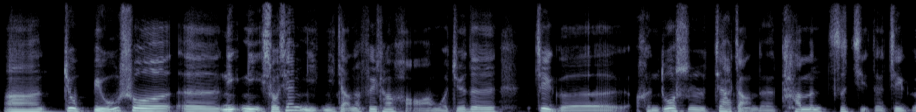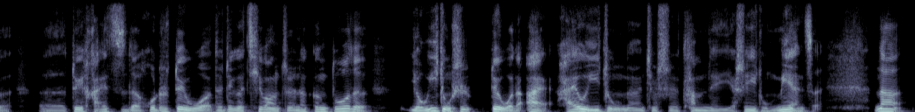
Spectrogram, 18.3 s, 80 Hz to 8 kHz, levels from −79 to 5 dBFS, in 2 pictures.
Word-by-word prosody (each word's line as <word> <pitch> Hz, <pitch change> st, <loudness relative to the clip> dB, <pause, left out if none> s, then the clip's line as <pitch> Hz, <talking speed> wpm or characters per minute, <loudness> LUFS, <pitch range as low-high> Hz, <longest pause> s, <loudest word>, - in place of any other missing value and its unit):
啊， 120 Hz, 0 st, +2 dB, 0.2 s
就 190 Hz, -1 st, +5 dB
比 160 Hz, -6 st, -1 dB
如 140 Hz, +11 st, +4 dB
说， 180 Hz, -4 st, +4 dB
呃， 125 Hz, -2 st, 0 dB
你 140 Hz, +1 st, +7 dB
你， 160 Hz, -2 st, +5 dB
首 140 Hz, -1 st, +2 dB
先 225 Hz, +6 st, -1 dB
你 115 Hz, -3 st, 0 dB
你 125 Hz, -1 st, -3 dB
讲 125 Hz, -, -5 dB
得 120 Hz, -, -3 dB
非 155 Hz, +6 st, -2 dB
常 150 Hz, 0 st, -3 dB
好 140 Hz, -, -11 dB
啊。 90 Hz, +2 st, -11 dB
我 110 Hz, -2 st, -8 dB
觉 125 Hz, +1 st, -4 dB
得 140 Hz, -1 st, -1 dB, 0.4 s
这 170 Hz, -4 st, +3 dB
个， 105 Hz, -2 st, -5 dB
很 105 Hz, -1 st, -6 dB
多 180 Hz, -, +2 dB
是 140 Hz, -8 st, -3 dB
家 155 Hz, +5 st, -3 dB
长 90 Hz, -, -6 dB
的， 100 Hz, 0 st, -10 dB
他 145 Hz, -, -5 dB
们 140 Hz, -3 st, -1 dB
自 135 Hz, +1 st, -5 dB
己 135 Hz, +1 st, -6 dB
的 100 Hz, -, -10 dB
这 115 Hz, +4 st, -3 dB
个， -, -, -13 dB, 0.2 s
呃， 105 Hz, 0 st, -12 dB
对 130 Hz, +5 st, 0 dB
孩 130 Hz, -, -4 dB
子 125 Hz, 0 st, -3 dB
的， 115 Hz, -4 st, -2 dB
或 135 Hz, +6 st, -2 dB
者 115 Hz, -, -2 dB
是 -, -, -1 dB
对 140 Hz, +2 st, +4 dB
我 115 Hz, -4 st, +2 dB
的 115 Hz, -, -6 dB
这 125 Hz, +3 st, -2 dB
个 120 Hz, -2 st, 0 dB
期 145 Hz, +6 st, -2 dB
望 125 Hz, -4 st, +1 dB
值 105 Hz, 0 st, -5 dB
呢， 115 Hz, -, -1 dB
更 135 Hz, +2 st, -1 dB
多 165 Hz, +6 st, +3 dB
的 150 Hz, -, -1 dB, 0.4 s
有 115 Hz, +1 st, +3 dB
一 190 Hz, -, +5 dB
种 170 Hz, -, +4 dB
是 145 Hz, -1 st, -1 dB, 0.2 s
对 160 Hz, -, +8 dB
我 100 Hz, -6 st, +3 dB
的 -, -, -1 dB
爱， -, -, +2 dB
还 140 Hz, -, -1 dB
有 160 Hz, -2 st, +7 dB
一 125 Hz, -1 st, +5 dB
种 115 Hz, -8 st, -2 dB
呢， 100 Hz, +2 st, -5 dB
就 105 Hz, +1 st, -6 dB
是 95 Hz, -2 st, -6 dB
他 95 Hz, -, -6 dB
们 105 Hz, -, -2 dB
的 105 Hz, -1 st, -5 dB
也 95 Hz, -1 st, -9 dB
是 125 Hz, -, -1 dB
一 120 Hz, -, +2 dB
种 95 Hz, -5 st, -8 dB
面 115 Hz, -1 st, +3 dB
子。 -, -, -4 dB, 0.5 s
那， 160 Hz, -2 st, +3 dB
125 Hz, 265 characters per minute, -23 LUFS, 105-145 Hz, 0.5 s, 对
